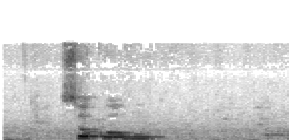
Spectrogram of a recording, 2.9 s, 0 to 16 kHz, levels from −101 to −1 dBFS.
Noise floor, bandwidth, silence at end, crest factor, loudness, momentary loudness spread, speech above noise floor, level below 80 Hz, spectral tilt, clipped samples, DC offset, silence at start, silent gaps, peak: -52 dBFS; 11.5 kHz; 1.3 s; 18 dB; -17 LUFS; 23 LU; 35 dB; -66 dBFS; -5 dB/octave; under 0.1%; under 0.1%; 0.1 s; none; -2 dBFS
